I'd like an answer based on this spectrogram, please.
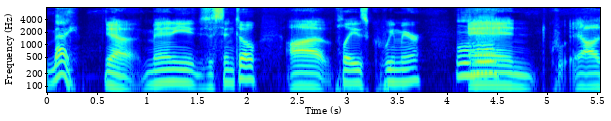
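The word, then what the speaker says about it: Qimir: Quimir. I think that's how you say it. Yep. Quimir, who we saw back in episode 2, I believe it was.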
